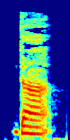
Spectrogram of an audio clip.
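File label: "da", Japanese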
